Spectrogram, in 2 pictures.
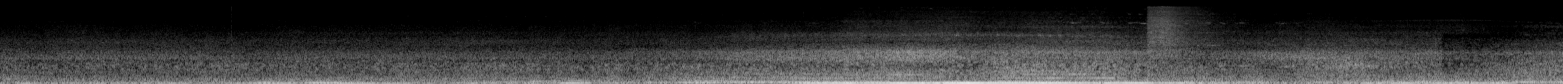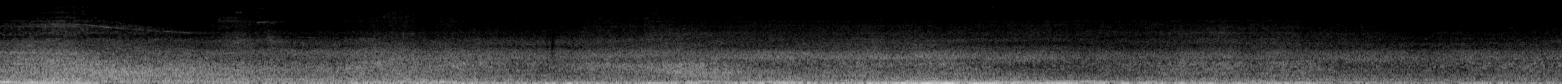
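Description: Road traffic on a city street: cars and heavier vehicles drive past in a steady low rumble, loudest about eight to eleven seconds in as a big vehicle goes by, with a brief sharp sound just after it. Further vehicles pass at intervals near the middle and toward the end.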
